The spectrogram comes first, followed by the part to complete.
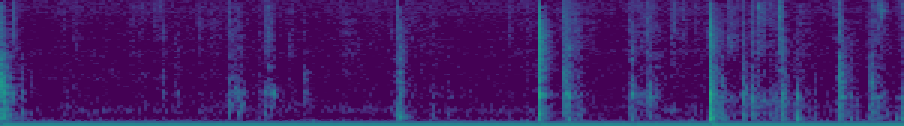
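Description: Hands handling a trading-card box and a stack of cards: a few soft, scattered clicks and taps over a steady low hum.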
